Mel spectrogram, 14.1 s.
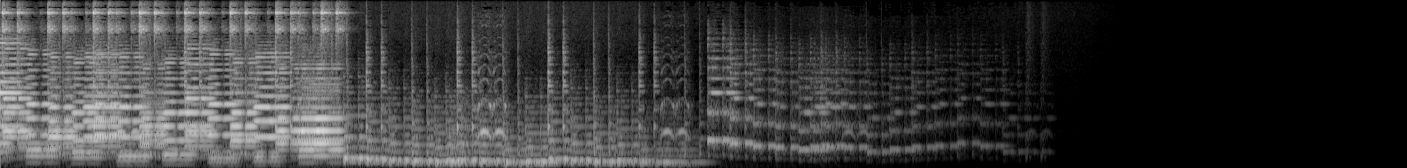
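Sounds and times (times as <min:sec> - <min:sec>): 
march music: 0:00.0 - 0:09.5.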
